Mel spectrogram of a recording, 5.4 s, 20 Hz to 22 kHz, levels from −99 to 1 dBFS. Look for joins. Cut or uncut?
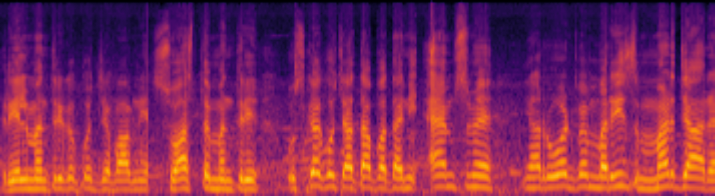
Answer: cut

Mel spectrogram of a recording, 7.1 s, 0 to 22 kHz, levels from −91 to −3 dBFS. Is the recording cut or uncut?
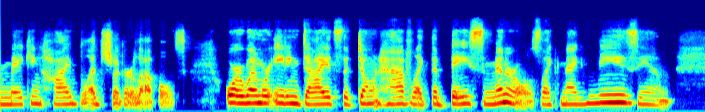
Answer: uncut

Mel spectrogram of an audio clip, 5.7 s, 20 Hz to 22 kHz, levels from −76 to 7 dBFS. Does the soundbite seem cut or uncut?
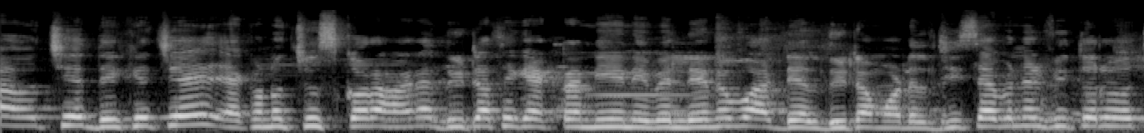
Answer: cut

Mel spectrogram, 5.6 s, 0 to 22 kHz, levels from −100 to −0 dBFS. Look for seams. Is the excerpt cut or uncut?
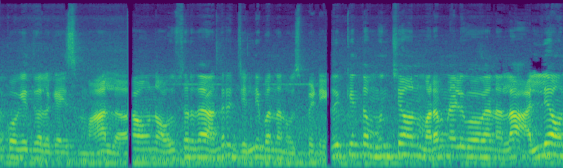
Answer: cut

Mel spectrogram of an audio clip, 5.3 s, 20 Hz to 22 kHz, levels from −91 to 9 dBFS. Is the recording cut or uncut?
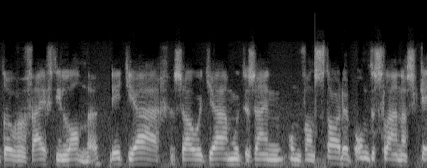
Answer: cut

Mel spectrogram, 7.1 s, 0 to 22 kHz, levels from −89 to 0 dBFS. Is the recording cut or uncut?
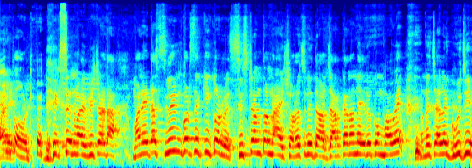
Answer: uncut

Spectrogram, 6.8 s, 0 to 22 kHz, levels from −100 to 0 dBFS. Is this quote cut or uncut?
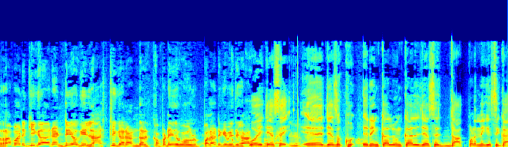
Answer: uncut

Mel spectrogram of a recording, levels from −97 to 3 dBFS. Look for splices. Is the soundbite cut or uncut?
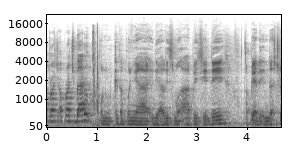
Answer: cut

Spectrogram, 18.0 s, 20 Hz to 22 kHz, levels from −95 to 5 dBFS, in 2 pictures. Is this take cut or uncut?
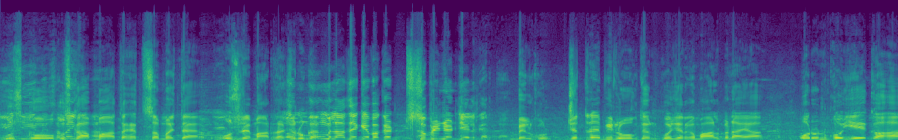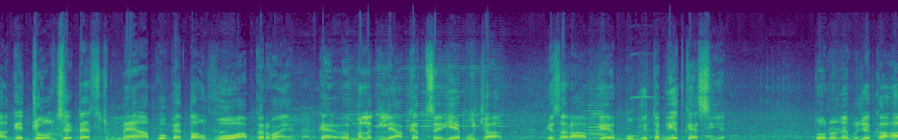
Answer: cut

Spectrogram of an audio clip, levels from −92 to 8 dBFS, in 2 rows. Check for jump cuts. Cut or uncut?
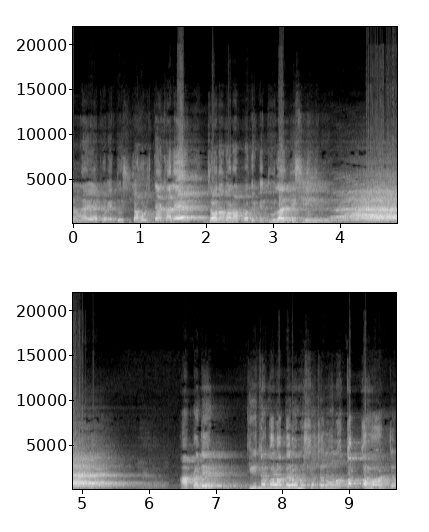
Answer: cut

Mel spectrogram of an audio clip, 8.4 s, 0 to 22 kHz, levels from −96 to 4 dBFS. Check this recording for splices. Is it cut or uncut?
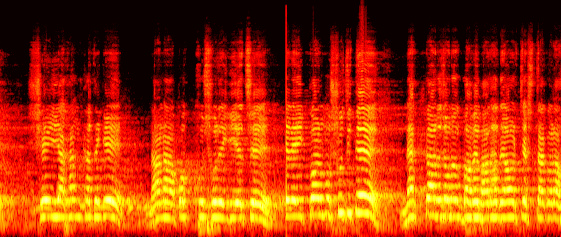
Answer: cut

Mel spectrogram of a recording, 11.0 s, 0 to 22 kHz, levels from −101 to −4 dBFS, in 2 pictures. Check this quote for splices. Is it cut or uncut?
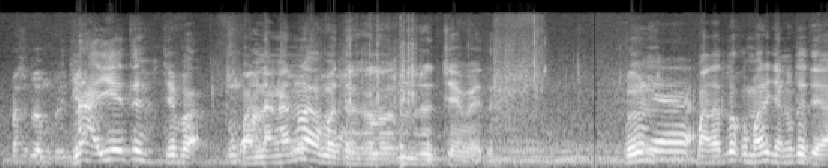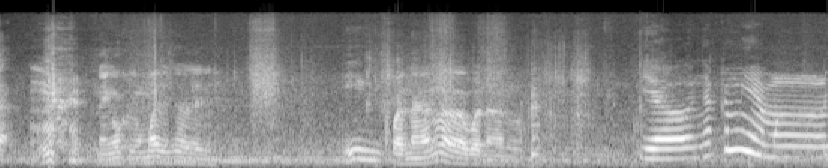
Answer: uncut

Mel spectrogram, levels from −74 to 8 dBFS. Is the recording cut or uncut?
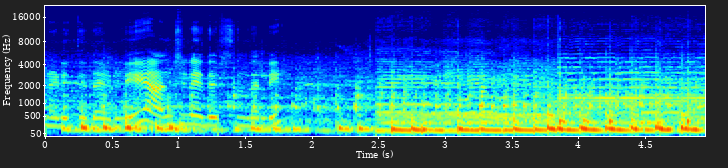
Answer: cut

